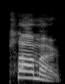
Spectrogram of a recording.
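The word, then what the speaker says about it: plumber: প্লামার পানির মিস্ত্রি, এখানে বিটা উচ্চারণ হবে না, প্লামার পানির মিস্ত্রি।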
